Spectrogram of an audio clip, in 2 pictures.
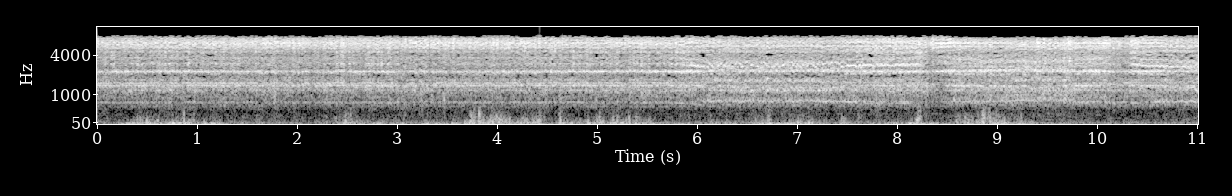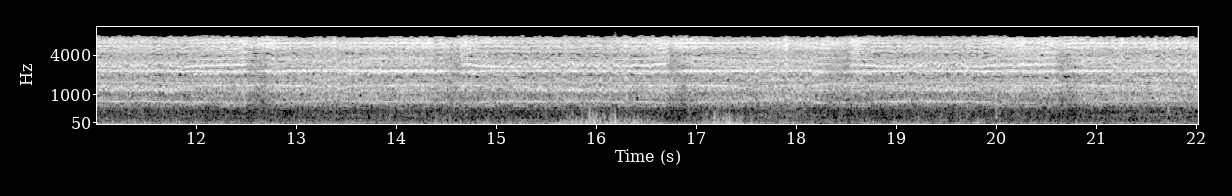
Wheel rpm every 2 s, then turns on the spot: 200, 200, 200, 190, 200, 190, 190, 190, 190, 190, 190.
none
